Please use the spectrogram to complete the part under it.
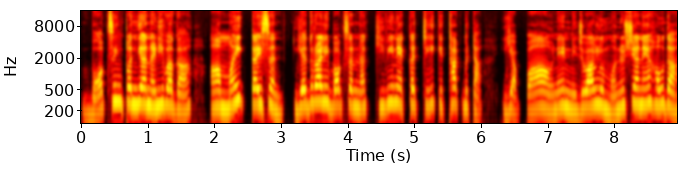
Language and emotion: Kannada, disgusted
